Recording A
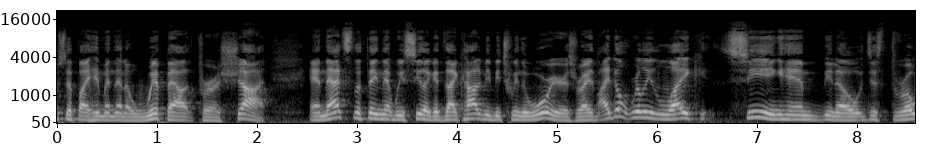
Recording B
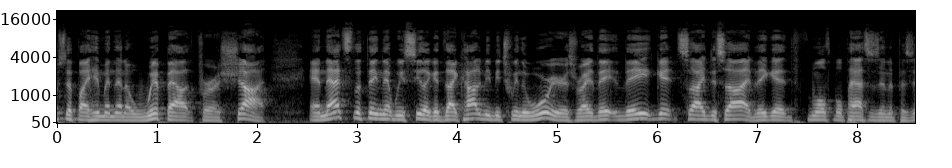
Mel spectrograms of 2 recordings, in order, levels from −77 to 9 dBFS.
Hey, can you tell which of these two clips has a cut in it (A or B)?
A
